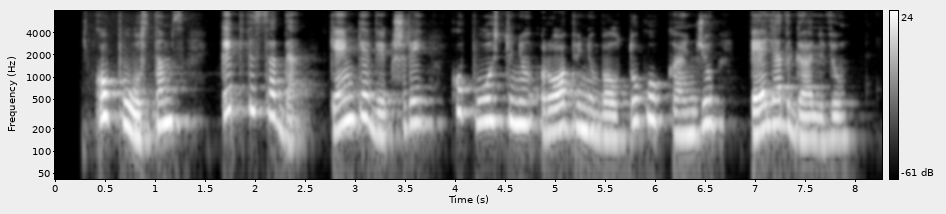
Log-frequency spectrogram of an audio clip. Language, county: Lithuanian, Vilnius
